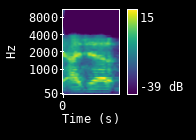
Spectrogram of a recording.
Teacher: The only difference between the English and this one is that in English usually the sh sound is rounding of the lips, and then in Argentina, Uruguay, depending on the speaker, it might not be rounded. So in my case, when I say ayer, there is no rounding of the lips.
